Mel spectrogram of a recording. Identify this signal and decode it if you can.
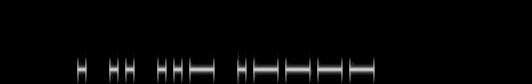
Morse code, heard as a keyed tone, about 15 wpm, 700 Hz. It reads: EIU1
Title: Four Challenging Letter-Number Combinations 15wpm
